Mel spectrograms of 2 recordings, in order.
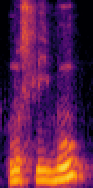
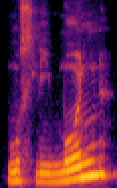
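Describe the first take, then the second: First: The word ends on a vowel, without n. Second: The word ends with an n sound. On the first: "I took the ends off" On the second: "the last letter you heard was the letter N"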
